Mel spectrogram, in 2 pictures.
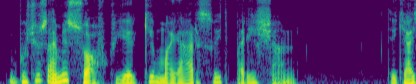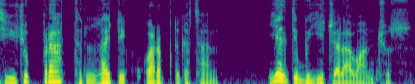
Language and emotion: Kashmiri, disgusted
